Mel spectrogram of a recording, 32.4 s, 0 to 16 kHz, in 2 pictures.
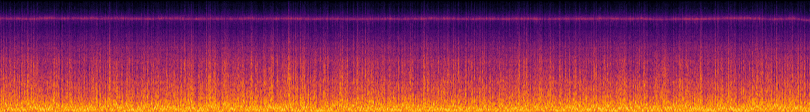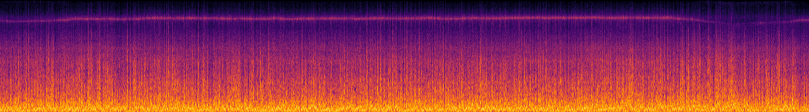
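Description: Twin Mercury Racing 1350 V8 engines of an MTI 48-foot offshore catamaran running at speed: a loud, steady drone mixed with rushing water and wind on the microphone, with a faint steady high whine above it.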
